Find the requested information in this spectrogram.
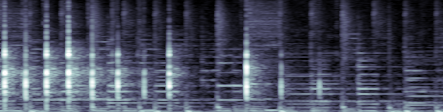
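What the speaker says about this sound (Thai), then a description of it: "ซอยกระเทียมแล้วก็สับให้หยาบๆครับ" A knife slicing and then roughly chopping garlic on a cutting board, a steady run of crisp, close taps, about a dozen quick strikes that slow and soften toward the end, with no talking.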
